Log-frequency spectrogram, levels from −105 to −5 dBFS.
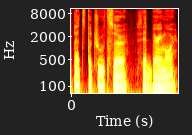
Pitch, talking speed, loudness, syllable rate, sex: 90 Hz, 165 wpm, -16 LUFS, 5.1 syllables/s, male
